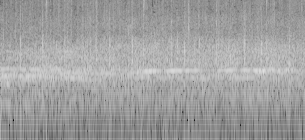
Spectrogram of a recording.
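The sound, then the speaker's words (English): A crowd applauds steadily, a dense wash of many hands clapping at an even, fairly loud level for the full length, with no voices standing out. “So after that round of applause, we also have to acknowledge another amazing news.”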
